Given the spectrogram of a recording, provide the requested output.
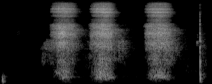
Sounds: Sniff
